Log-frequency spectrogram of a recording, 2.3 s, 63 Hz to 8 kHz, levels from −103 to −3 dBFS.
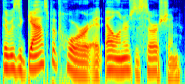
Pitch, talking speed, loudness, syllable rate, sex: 140 Hz, 235 wpm, -20 LUFS, 6.9 syllables/s, female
